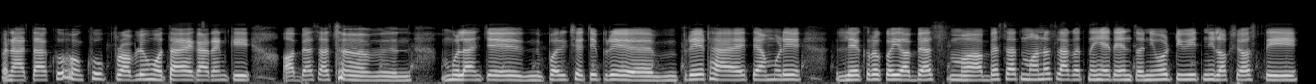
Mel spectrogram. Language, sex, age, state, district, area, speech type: Marathi, female, 45-60, Maharashtra, Washim, rural, spontaneous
